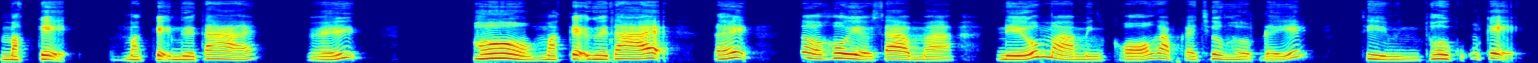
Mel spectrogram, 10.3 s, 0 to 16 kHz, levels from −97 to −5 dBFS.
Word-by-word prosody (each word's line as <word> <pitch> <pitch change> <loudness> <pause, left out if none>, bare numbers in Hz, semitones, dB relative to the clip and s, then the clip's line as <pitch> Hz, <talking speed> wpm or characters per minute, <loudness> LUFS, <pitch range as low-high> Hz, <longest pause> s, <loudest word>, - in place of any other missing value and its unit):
mặc 205 -2 -2
kệ 235 - +3 0.4
mặc 200 -2 -5
kệ - - +1
người 205 -1 -2
ta 250 +2 +1
ấy, 230 +4 -6 0.3
đấy, 205 +11 -3 0.7
ờ, 255 -5 +7
mặc 210 +1 -4
kệ 245 - +3
người 225 -1 0
ta 255 0 +4
ấy, 285 - +4 0.3
đấy, 295 +7 0 0.3
tức 320 - 0
là 250 - 0
không 285 +2 +4
hiểu 225 -6 +4
sao 230 +3 +2
mà 195 -2 -4 0.3
nếu 220 +5 +3
mà 245 - 0
mình 195 -1 -7
có 195 +2 -1
gặp 265 -4 -1
cái 205 -2 -6
trường 240 +3 -3
hợp 190 -2 -6
đấy 185 0 -5
ấy, 370 +8 -5 0.4
thì 230 -4 0
mình 190 -1 -9
thôi 245 +4 +1
cũng 285 +4 -16
kệ, 280 +1 0
225 Hz, 210 wpm, -21 LUFS, 200-255 Hz, 0.7 s, ờ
